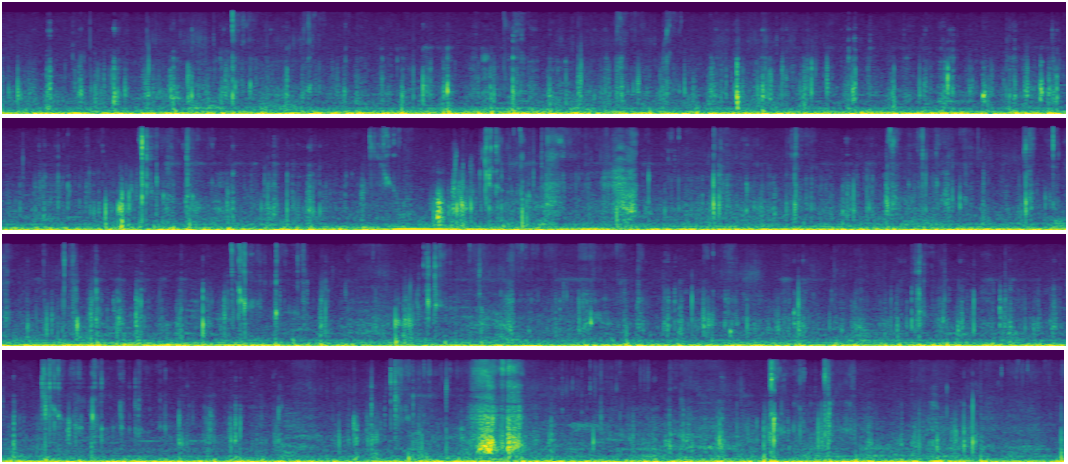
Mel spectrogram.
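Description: Close-miked eating: biting into and chewing a taro-paste mochi roll whose mochi layer is not very soft, with many small wet mouth clicks and smacks throughout. A steady low hum runs underneath.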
